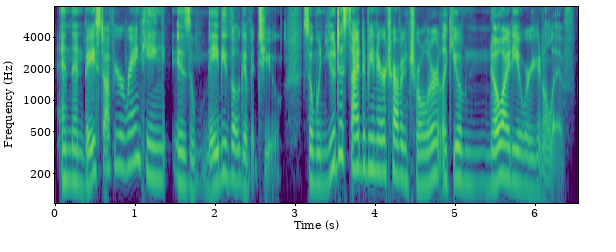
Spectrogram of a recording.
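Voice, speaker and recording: An American woman with a low voice talks straight to her viewers in a casual vlog style. She is blunt and colloquial, leaning hard on her points, and the sound is close and dry. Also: fast talker, dark tone, no room sound. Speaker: aviation vlogger and pilot. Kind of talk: casual opinion commentary to viewers.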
